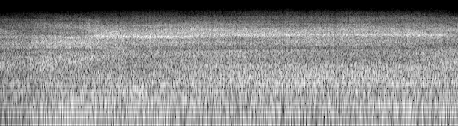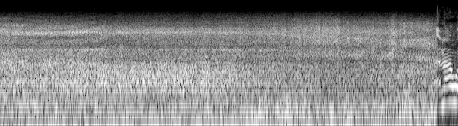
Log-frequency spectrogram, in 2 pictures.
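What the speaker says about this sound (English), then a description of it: "A Binter aircraft just pushing back." Binter airliner pushing back at Madeira airport on its own reverse thrust, a loud, continuous roaring engine drone with a low hum underneath, holding steady close by for the full stretch.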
